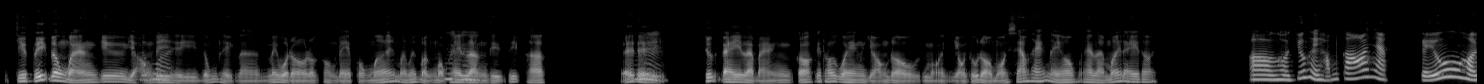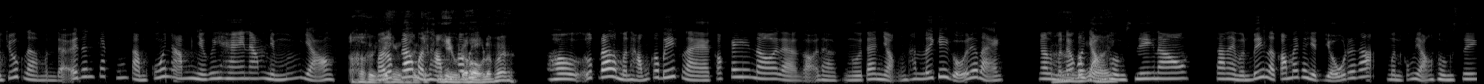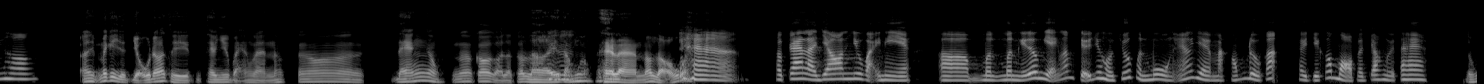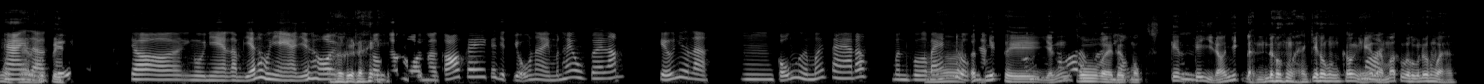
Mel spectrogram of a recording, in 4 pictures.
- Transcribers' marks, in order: tapping; laughing while speaking: "Ừ, vậy một lần chắc nhiều đồ"; laughing while speaking: "À"; laughing while speaking: "Hay"; other background noise; laughing while speaking: "Ừ, đấy"; sniff; laughing while speaking: "đúng hông bạn? Chứ hông"; laughing while speaking: "luôn, đúng hông bạn?"
- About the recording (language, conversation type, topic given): Vietnamese, podcast, Làm thế nào để giữ tủ quần áo luôn gọn gàng mà vẫn đa dạng?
